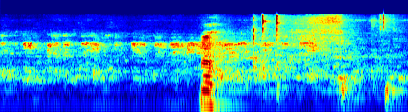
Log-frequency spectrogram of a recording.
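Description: A few sharp computer-mouse clicks in the second half, as a video player is scrubbed back to replay a passage, with faint voice sounds under them.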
